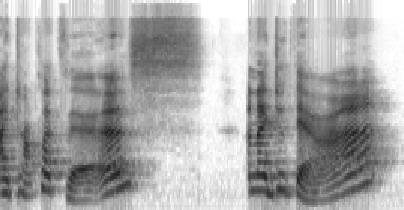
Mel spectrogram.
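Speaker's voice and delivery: mock creaky voice. Speaker describing a habit common in young people, imitating vocal fry. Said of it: "It it almost becomes a fashion".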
